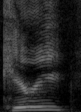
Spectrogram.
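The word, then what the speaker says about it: Qi'ra: because you have a character in is it kiri the the emilia clark query it was period like you in there somewhere I know it's pronounced Kari alright go anyway that character of a million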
